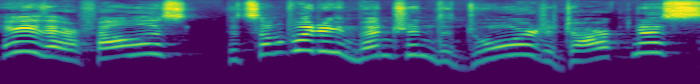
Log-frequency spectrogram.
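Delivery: dopey, stupid-sounding cartoon mouse character voice. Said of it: "I can do a stupid Mickey Mouse voice though".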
